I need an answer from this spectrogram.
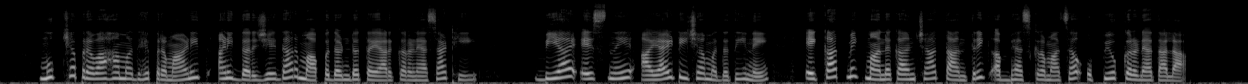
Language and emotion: Marathi, neutral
